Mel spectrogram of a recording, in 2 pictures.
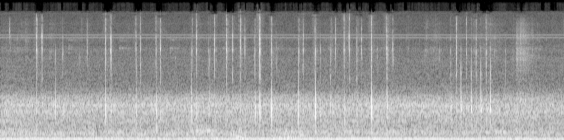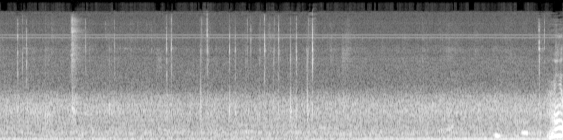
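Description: Quiet, steady key presses tap out a curve equation on a graphing calculator, a soft run of small clicks with an irregular rhythm over a low constant background hum.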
